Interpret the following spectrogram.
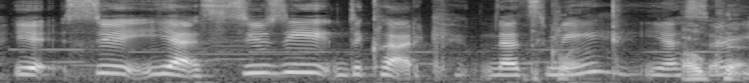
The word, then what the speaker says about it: Susie Deklerk: Yeah, yes, Susie Deklerk.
